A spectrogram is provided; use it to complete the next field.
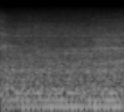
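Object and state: Nothing is struck.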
